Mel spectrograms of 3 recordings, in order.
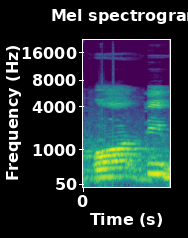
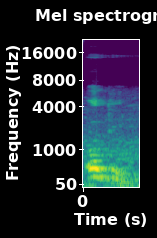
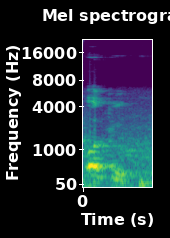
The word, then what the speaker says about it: অতি: আমি অ বলার সময় অ বলছি, কিন্তু যখন আমি এই অ এর সঙ্গে লিখছি তি, তখন অতি বলছি না, বলছি অতি। অতি বলছি না, বলছি অতি।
